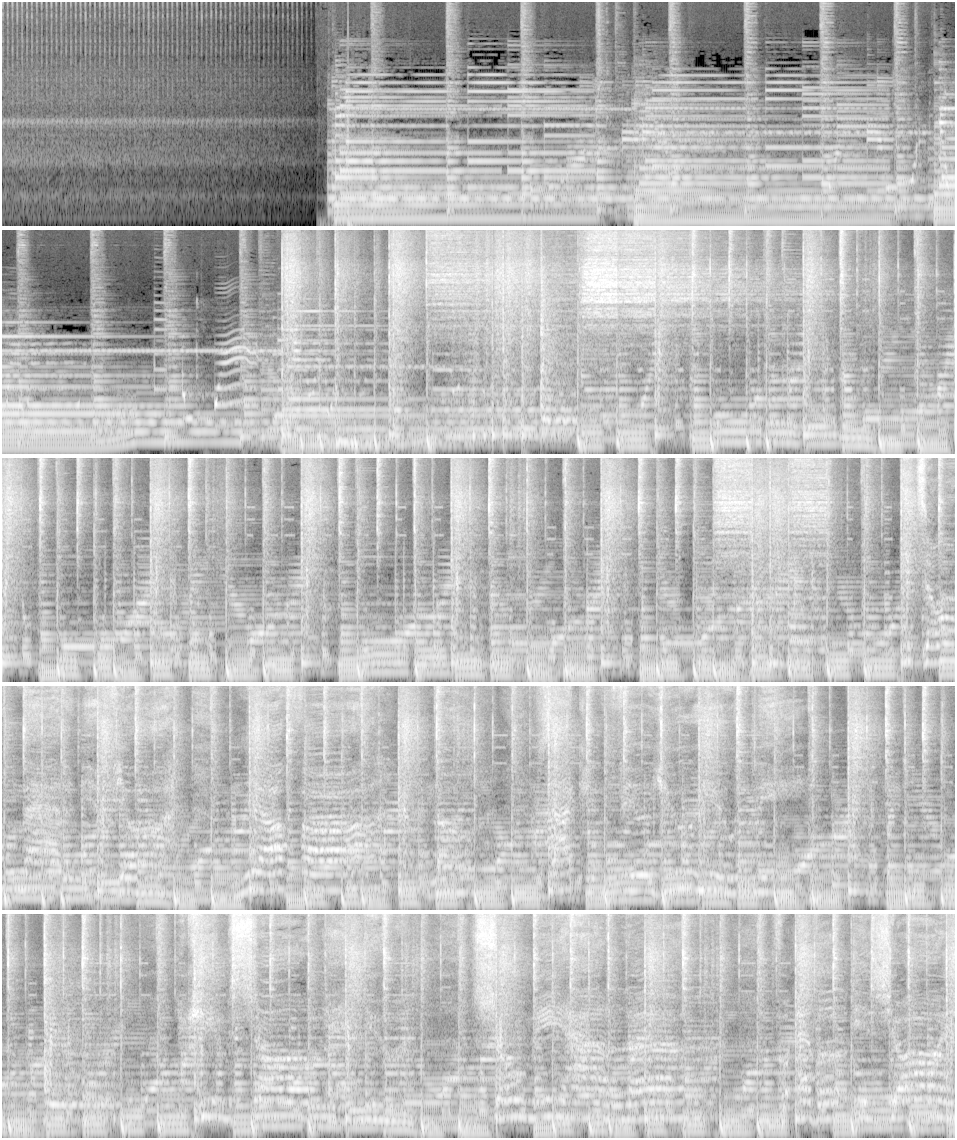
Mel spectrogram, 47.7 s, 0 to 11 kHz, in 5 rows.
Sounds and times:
Guitar: 0:03.1 - 0:47.6.

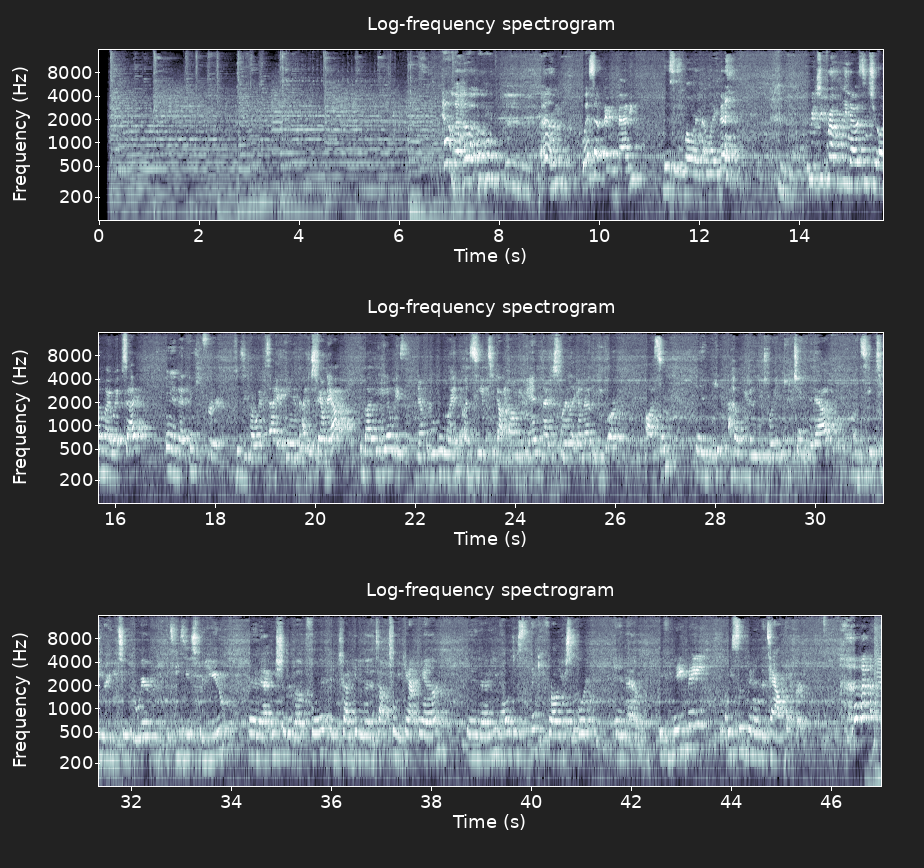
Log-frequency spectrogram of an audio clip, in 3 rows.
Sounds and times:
Speech: 0:08.8 - 0:12.8, 0:14.2 - 0:45.5.

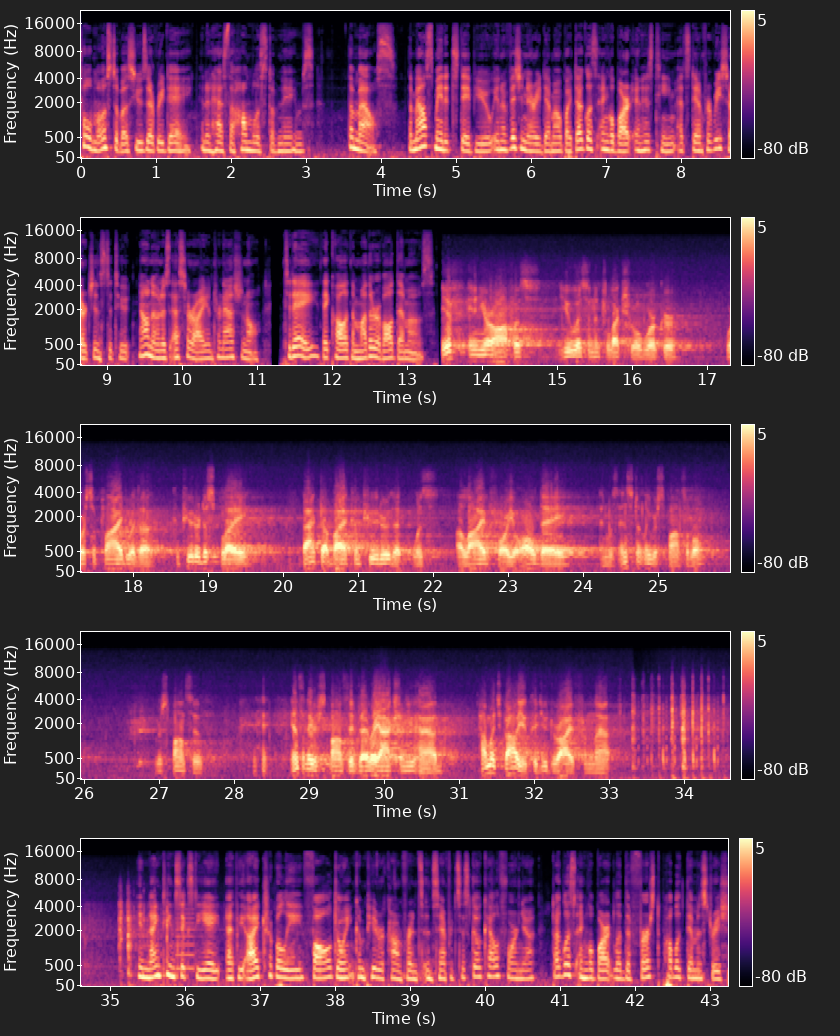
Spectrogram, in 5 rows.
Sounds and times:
Speech: 0:00.0 - 0:16.6, 0:17.3 - 0:19.6, 0:20.3 - 0:25.6, 0:26.7 - 0:27.7, 0:28.3 - 0:33.0, 0:35.4 - 0:43.2.

